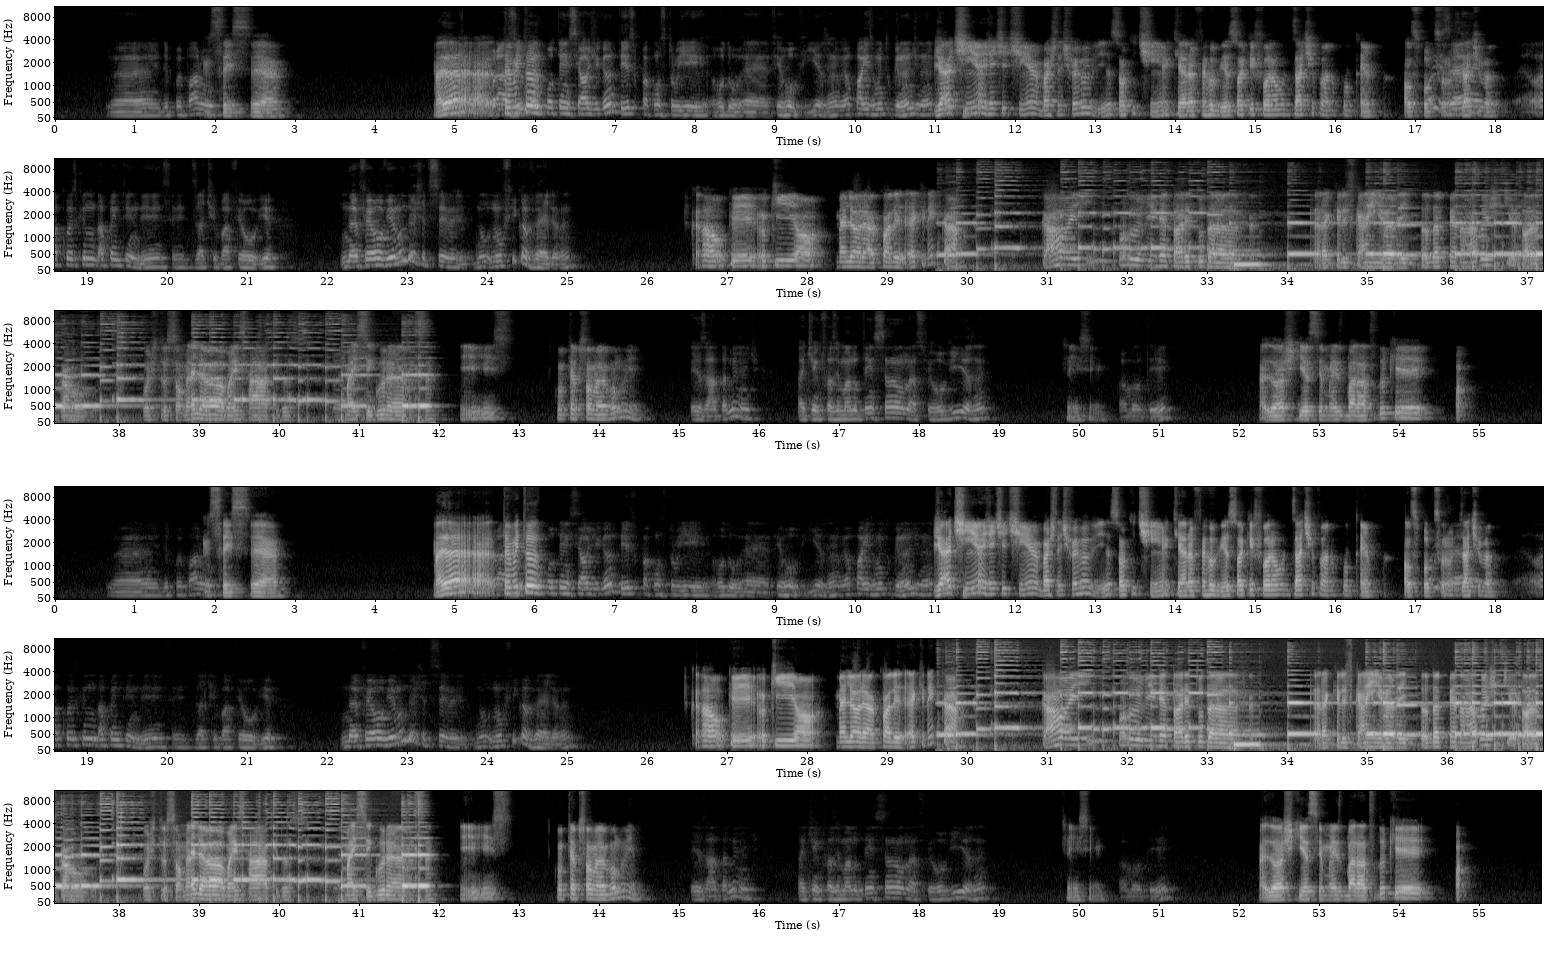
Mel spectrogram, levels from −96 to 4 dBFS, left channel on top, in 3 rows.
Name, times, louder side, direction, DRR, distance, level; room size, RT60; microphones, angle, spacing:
voice 1, 0.6-2.1 4.8-11.0 17.1-21.4 22.2-25.1 27.6-27.7 40.7-41.0 45.1-46.0 46.5-48.9 50.5-51.2, left 4 dB, 75° left, 0.7 m, -45 dB
voice 2, 1.9-2.8 4.7-6.0 11.0-16.5 16.9-17.0 17.3-18.0 26.6-28.1 28.4-30.0 30.9-33.5 34.3-37.7 38.3-40.4 40.8-41.9 42.3-42.8 43.5-44.5 49.9-50.3 52.3-54.3 54.7-54.8, right 5 dB, 80° right, 0.8 m, -31 dB
sound 1, 29.6-41.9, right 6 dB, 50° right, 0.4 m, -27 dB
6.9 x 6.5 x 3.3 m
head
